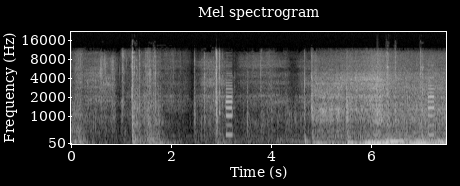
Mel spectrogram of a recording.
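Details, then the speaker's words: 1996 or 1997 Range Rover P38 HSE V8 barn find, after a rev: idle fails to settle, low rumble swelling and wavering; unstable idle, cause not yet clear. "seem to want to idle now well there we go was just been a Range Rover for a bit"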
